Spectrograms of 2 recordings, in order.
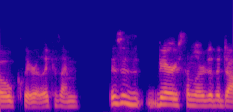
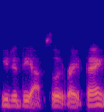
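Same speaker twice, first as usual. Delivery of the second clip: normal talking voice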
